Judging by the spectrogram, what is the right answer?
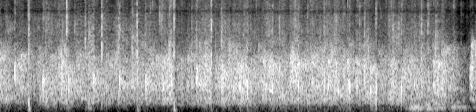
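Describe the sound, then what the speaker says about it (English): A roomful of people at a loan officers' business event applaud steadily for several seconds, a dense continuous clapping that stays loud throughout and tapers slightly at the end. "round of applause for Kai McBride"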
